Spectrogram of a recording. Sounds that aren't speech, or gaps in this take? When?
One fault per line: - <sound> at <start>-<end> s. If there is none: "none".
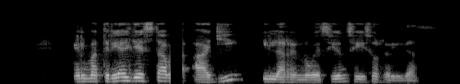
- dropout at 1.7-1.8 s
